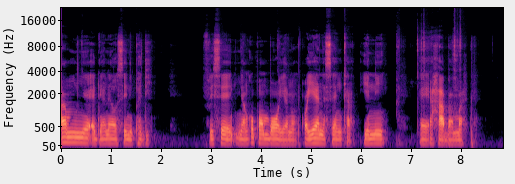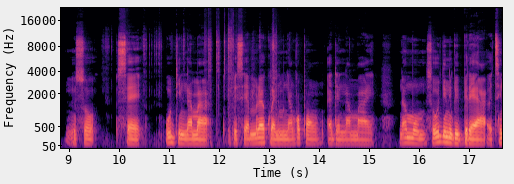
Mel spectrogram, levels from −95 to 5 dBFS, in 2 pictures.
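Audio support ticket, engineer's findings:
Nothing to flag on this speech clip: listened through and found no audible faults, so no component or mechanism to point at.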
